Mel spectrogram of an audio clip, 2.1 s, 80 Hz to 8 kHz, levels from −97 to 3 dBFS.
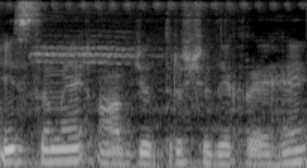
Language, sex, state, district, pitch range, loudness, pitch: Hindi, male, Bihar, Kishanganj, 130-160 Hz, -36 LUFS, 150 Hz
